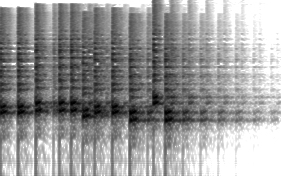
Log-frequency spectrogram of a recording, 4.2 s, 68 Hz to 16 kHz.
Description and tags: Riff 4 170BPM
pizzicato riff loop for use in hardcore dance music
synth, hardcore, pizz, riff, loop, pizzicato, 170bpm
